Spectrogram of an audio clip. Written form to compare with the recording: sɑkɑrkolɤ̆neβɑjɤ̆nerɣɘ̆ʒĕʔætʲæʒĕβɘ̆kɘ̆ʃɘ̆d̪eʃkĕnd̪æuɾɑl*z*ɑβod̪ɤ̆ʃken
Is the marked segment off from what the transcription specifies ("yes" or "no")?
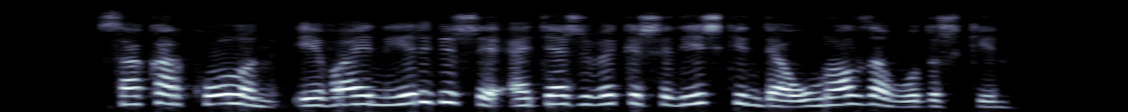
no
